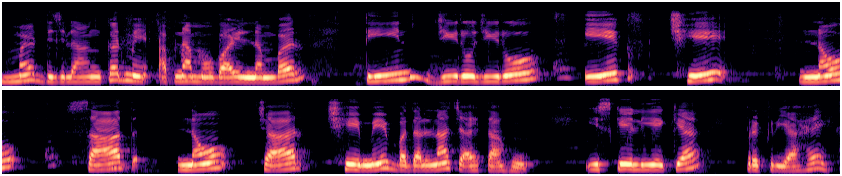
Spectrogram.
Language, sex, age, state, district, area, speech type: Hindi, female, 60+, Uttar Pradesh, Sitapur, rural, read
